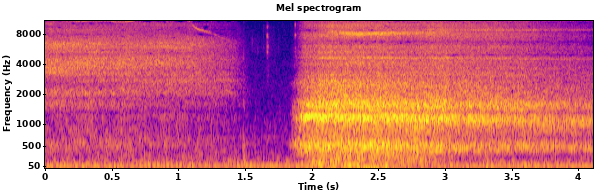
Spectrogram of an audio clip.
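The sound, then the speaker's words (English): A deep breath is taken during a calm guided meditation: after a brief hush, a long, breathy inhale swells in loudly, then tapers off gradually. “Take a deep breath.”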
